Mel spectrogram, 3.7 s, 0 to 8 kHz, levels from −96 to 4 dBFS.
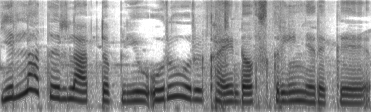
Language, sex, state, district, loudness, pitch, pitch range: Tamil, female, Tamil Nadu, Nilgiris, -15 LUFS, 205 Hz, 185-255 Hz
